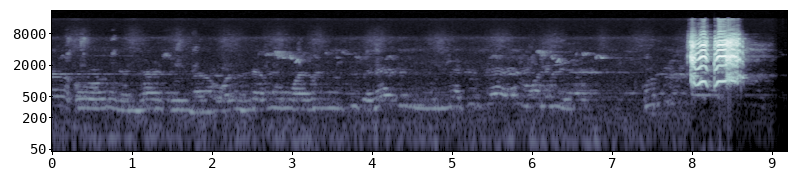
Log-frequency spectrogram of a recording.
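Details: Green junglefowl crowing in the morning: after several seconds of soft, overlapping tonal chatter from other birds, a single loud, harsh two-part crow bursts out near the end, lasting under a second.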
